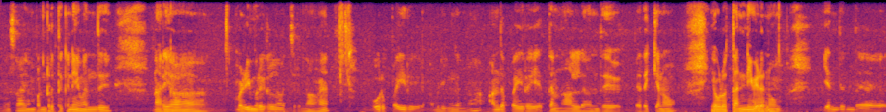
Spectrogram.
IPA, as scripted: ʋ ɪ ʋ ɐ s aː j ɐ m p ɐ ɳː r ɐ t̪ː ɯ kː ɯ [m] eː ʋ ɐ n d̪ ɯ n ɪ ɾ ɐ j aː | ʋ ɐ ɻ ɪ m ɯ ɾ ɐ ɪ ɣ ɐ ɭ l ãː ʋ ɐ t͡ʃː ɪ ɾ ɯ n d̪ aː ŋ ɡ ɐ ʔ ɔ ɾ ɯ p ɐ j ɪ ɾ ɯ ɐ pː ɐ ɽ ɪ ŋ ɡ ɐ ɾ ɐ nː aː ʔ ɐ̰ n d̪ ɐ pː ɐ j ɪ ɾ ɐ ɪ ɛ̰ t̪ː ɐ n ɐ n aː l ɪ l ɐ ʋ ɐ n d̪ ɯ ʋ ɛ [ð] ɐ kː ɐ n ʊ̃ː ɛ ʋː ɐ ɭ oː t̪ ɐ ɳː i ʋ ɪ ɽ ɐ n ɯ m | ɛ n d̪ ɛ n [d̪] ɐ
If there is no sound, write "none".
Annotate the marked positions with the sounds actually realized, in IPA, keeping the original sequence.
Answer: n, ð, d̪

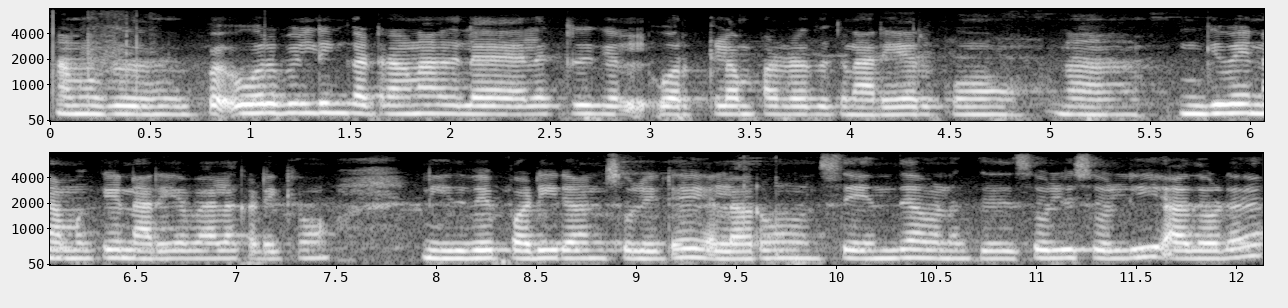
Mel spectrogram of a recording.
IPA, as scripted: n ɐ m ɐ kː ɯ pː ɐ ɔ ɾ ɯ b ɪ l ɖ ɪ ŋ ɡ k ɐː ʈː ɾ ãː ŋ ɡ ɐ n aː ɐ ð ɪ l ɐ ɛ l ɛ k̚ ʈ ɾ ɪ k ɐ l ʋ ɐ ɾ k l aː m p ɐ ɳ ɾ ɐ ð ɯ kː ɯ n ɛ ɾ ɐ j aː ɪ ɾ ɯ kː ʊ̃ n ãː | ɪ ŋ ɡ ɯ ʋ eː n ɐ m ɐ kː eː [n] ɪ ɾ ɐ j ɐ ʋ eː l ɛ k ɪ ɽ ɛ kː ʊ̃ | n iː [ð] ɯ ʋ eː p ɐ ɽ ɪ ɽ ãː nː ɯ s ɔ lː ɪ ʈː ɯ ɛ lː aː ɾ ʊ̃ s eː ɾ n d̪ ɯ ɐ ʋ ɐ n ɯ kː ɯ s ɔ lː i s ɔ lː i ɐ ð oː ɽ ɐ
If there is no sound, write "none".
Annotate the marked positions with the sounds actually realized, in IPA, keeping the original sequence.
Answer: n, ð

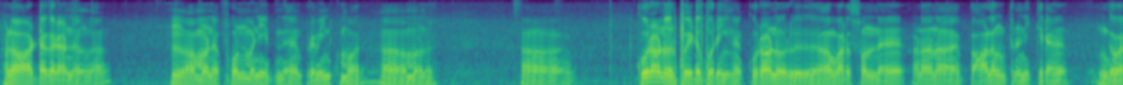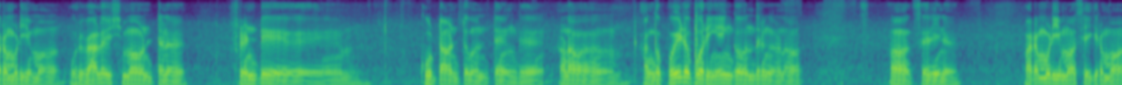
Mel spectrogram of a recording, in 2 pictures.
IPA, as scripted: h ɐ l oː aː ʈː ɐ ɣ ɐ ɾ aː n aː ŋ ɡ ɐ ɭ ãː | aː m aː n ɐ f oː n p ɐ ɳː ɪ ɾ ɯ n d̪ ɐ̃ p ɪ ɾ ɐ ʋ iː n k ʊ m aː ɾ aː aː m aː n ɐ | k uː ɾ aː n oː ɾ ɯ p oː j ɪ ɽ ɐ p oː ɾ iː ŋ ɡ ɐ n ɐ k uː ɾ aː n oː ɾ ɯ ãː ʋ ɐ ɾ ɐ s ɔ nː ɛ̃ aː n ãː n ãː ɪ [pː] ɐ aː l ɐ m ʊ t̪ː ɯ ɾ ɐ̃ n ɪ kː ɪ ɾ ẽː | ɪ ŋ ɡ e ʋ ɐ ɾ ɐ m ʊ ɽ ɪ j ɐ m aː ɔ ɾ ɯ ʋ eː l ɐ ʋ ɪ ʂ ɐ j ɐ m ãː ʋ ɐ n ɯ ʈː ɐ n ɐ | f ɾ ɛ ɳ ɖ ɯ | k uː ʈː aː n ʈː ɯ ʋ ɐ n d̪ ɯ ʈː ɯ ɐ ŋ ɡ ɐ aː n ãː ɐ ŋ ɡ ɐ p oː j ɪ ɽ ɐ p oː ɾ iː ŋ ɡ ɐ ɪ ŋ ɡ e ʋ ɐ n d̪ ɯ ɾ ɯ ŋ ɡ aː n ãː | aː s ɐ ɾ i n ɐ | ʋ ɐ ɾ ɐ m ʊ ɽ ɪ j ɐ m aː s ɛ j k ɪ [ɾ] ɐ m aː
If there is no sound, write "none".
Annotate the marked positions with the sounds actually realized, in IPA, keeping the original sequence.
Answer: pː, ɾ

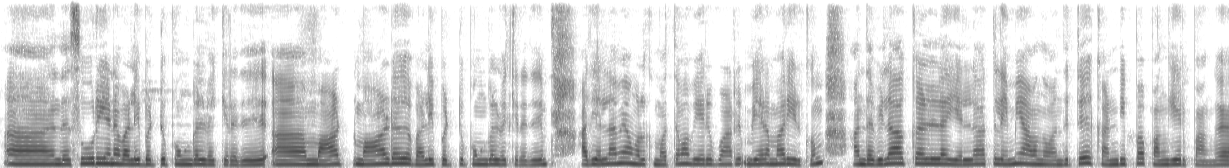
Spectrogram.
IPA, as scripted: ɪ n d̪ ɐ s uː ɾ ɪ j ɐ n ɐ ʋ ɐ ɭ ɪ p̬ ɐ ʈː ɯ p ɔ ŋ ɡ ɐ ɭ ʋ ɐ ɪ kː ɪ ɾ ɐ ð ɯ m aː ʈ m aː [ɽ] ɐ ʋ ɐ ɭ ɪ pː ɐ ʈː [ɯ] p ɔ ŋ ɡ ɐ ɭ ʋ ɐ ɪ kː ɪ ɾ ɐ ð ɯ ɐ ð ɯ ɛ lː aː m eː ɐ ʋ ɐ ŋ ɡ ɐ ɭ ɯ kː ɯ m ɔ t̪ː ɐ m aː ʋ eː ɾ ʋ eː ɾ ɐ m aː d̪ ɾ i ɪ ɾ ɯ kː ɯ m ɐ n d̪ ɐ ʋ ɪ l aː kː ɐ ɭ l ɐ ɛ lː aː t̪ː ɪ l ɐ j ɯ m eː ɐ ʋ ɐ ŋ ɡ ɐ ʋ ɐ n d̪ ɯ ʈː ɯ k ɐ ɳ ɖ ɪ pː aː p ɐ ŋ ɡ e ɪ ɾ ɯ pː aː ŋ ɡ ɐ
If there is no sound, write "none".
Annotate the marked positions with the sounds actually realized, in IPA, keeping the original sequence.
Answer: ɽ, ɯ

